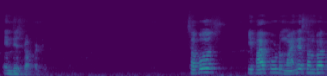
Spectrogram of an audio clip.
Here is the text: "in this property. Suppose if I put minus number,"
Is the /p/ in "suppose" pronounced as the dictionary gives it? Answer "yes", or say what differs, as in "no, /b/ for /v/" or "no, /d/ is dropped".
yes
